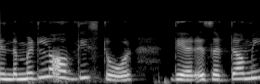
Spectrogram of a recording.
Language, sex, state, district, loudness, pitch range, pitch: English, female, Haryana, Rohtak, -16 LUFS, 215-275 Hz, 240 Hz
